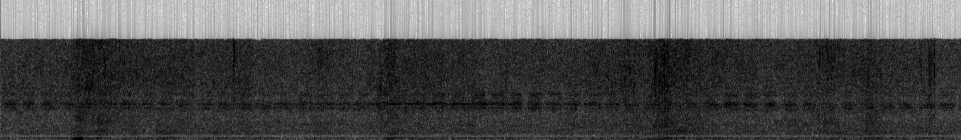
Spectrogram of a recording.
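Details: Bees swarming out of their hive make a thick low buzzing blanket; brief louder whirs of individual insects flying near break through around half a second and three seconds.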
